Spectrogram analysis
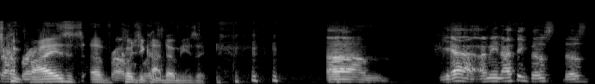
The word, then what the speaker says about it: Koji Kondo: And Koji Kondo. Did I say that correctly? Yeah, you got that right.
